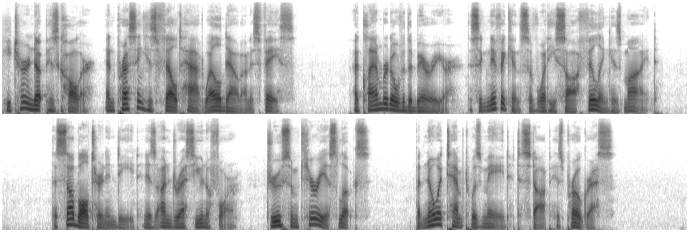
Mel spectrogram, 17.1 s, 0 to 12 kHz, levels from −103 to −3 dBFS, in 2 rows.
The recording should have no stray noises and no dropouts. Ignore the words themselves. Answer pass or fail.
pass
